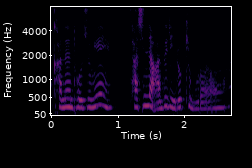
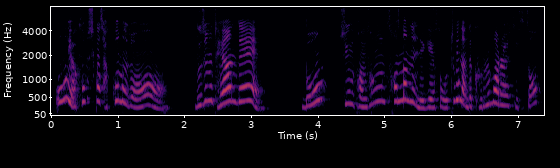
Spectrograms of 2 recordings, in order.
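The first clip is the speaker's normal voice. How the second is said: acted indignant telling-off of a friend; harsh scolding; 5 semitones higher, 3 dB louder than usual. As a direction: scold a friend for breaking your rules. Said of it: "막 나쁘게 말할 수 있겠죠". (따지듯 나무라는 말투)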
